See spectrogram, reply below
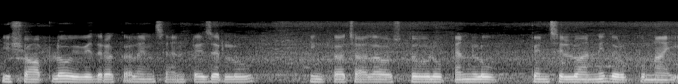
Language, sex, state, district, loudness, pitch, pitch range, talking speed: Telugu, male, Andhra Pradesh, Srikakulam, -15 LUFS, 120 Hz, 115-120 Hz, 140 wpm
